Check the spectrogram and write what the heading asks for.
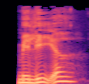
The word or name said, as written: MELEREDE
